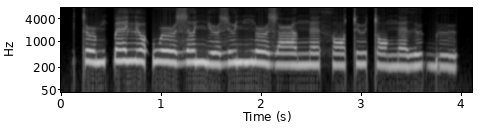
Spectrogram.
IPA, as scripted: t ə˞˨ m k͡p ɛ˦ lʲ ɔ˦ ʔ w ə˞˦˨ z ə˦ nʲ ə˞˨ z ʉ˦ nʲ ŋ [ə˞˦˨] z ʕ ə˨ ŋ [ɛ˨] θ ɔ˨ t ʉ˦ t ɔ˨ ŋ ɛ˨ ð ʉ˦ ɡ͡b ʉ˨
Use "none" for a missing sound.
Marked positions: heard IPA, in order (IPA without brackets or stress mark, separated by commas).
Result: ə˞˦˨, ɛ˨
